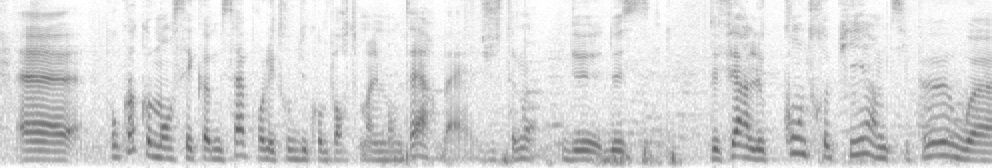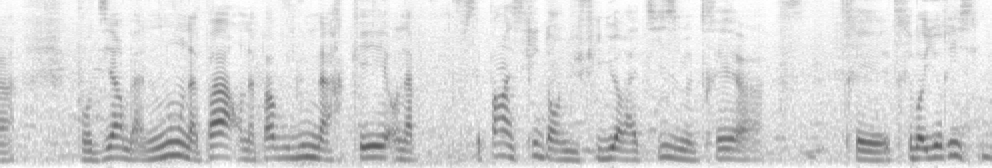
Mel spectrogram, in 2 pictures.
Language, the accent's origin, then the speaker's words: French; Provence-Alpes-Côte d'Azur, France; moved away; je viens pas du lac Saint-Jean, je viens de France, je viens de la Côte d'Azur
